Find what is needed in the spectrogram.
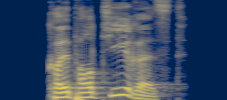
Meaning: second-person singular subjunctive I of kolportieren
- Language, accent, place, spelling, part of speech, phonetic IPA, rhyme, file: German, Germany, Berlin, kolportierest, verb, [kɔlpɔʁˈtiːʁəst], -iːʁəst, De-kolportierest.ogg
